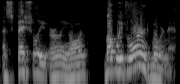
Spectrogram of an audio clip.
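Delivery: ordinary talk, nothing marked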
